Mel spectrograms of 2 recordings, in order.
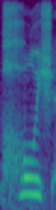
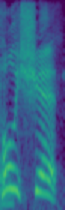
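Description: First: It is said with mild, ordinary emphasis. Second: It is said with strong, energetic emphasis.

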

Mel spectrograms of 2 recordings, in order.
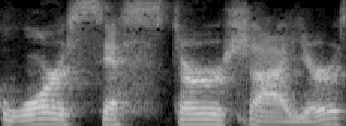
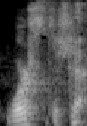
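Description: First: Every written syllable is pronounced in full. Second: The syllables are compressed into a shorter form. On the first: The speaker calls it wrong. "C'est pas Worcestershire" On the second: The speaker calls it right. "T'es supposé tout comprimer"

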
